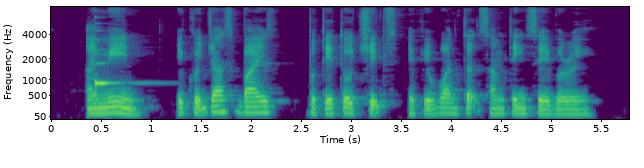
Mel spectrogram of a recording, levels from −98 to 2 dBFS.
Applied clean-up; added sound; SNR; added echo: classical method Wiener filter.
